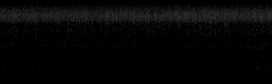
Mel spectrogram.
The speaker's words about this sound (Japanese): こっちからもシャーシャーシャーシャー。 やっぱり水の流れる音ってなんかいいよね。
